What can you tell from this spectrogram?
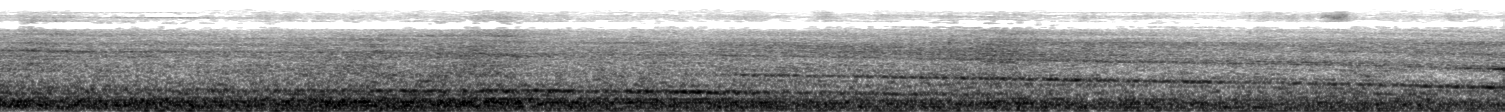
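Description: New York City Subway train running with a steady rumble, its motor whine gliding slowly down in pitch through the second half as the train slows.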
